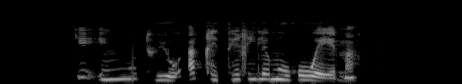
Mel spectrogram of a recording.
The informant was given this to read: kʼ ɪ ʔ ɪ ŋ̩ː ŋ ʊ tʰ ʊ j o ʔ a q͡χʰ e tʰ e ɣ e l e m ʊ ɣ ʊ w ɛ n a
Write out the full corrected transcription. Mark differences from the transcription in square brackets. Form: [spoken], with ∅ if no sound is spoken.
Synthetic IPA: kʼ ɪ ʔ ɪ [ŋ̩] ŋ ʊ tʰ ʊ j o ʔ a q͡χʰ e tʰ e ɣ [i] l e m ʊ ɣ ʊ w [ɛː] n a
